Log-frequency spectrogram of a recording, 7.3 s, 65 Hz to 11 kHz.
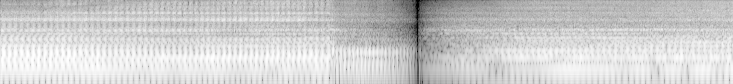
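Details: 47cc two-stroke mini pocket rocket bike test run after reassembly, no fuel leaks: crisp buzzing note holds an even high speed, dips briefly and picks cleanly back up; revs freely, sounds healthy.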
